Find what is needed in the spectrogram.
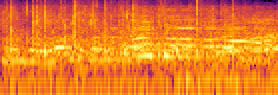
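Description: Crowd of villagers with many voices talking and calling out at once, overlapping, at a moderate level.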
